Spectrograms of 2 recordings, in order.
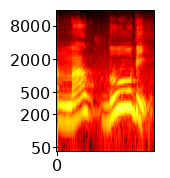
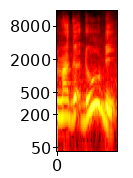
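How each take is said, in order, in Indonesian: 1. Konsonan sebelum 'dubi' mengalir halus tanpa memantul. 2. Konsonan sebelum 'dubi' memantul seperti huruf henti. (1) "maghdubi bukan magdubi karena huruf gha bukan qalqalah" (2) "bukan magdubi"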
